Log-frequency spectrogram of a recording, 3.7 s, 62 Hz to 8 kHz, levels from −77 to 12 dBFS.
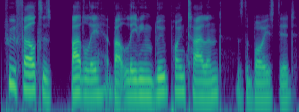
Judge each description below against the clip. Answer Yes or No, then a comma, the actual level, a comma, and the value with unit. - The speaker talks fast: Yes, fast, 210 wpm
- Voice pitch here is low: Yes, low, 130 Hz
